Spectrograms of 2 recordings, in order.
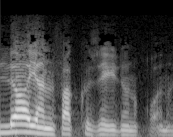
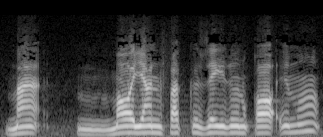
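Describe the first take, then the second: First: لا stressed as the correct particle; لا ینفک زیدون قائما, لا stressed; right form with لا. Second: Slow, ما leaned on as the form to drop; ما ینفک زیدون قائما, slowly, ما stressed; wrong form with ما. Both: Shown as a demonstration. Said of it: "بگیم لا ینفک زیدون قائما".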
